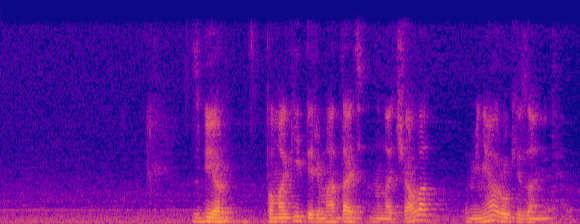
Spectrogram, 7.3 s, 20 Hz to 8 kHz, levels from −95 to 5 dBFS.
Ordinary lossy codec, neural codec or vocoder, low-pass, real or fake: Opus, 64 kbps; none; 7.2 kHz; real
